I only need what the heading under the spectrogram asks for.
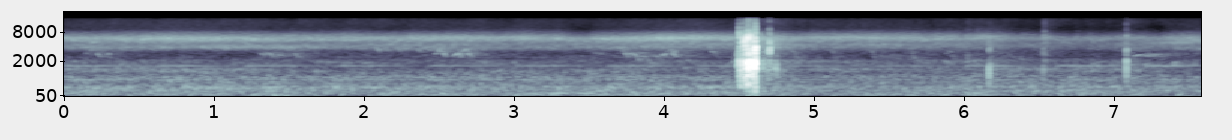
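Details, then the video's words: A shrill, even cicada chorus, recorded in 2016 during mating, runs steadily through the recording, broken once by a loud sharp click and later by a couple of small taps. "Cicadas 2016 mating"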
